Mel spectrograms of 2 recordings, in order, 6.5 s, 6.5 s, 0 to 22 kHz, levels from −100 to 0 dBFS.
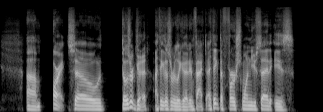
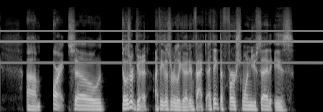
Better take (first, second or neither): first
